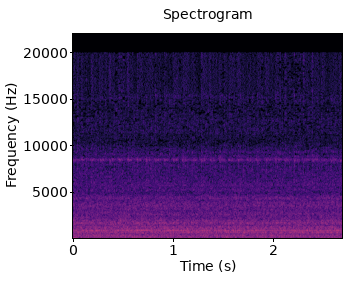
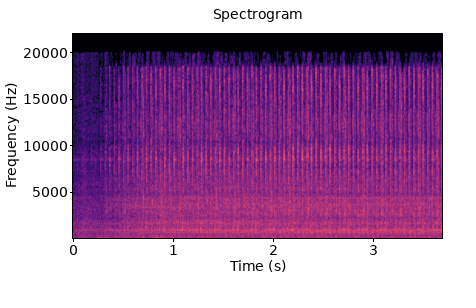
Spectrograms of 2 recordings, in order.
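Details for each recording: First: 2006 Toyota Avensis with a P0303 cylinder 3 misfire code, at idle: steady, even idle with constant hum, no stumble; clean coil current ramps, misfire fixed. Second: 2006 Toyota Avensis with P0303 cylinder 3 misfire code, at idle: uneven, hissy stumble repeating a couple of times a second; scope shows shorted primary windings in the number-three ignition coil, new coil fitted.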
